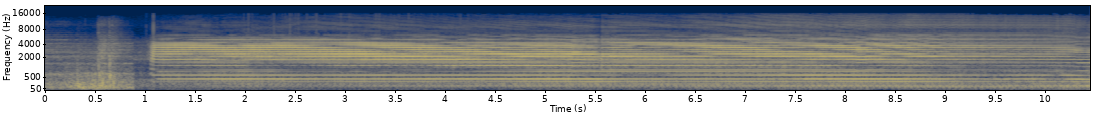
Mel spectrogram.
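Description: A locomotive horn sounds a long, steady, loud chord.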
